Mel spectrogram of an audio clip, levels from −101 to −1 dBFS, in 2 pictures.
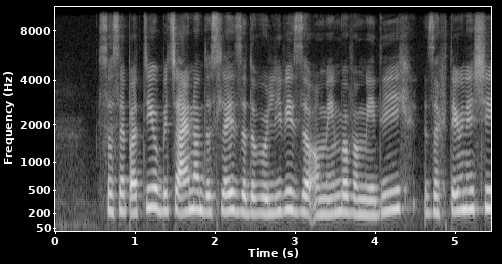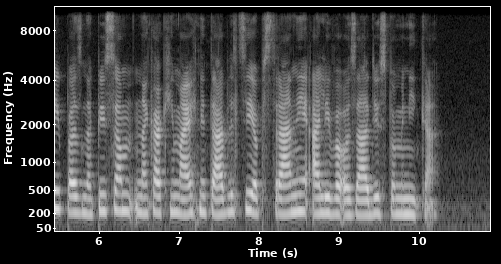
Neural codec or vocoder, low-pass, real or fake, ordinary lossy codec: none; 9.9 kHz; real; none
